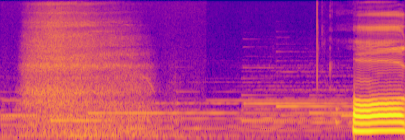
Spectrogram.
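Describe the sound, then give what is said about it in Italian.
A deep inhalation before a mantra repetition in chakra meditation, a long airy breath drawn in for about two seconds over sustained meditation tones. A loud, steady harmonic tone then begins abruptly near the end. “Inspira profondamente prima di ogni ripetizione.”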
